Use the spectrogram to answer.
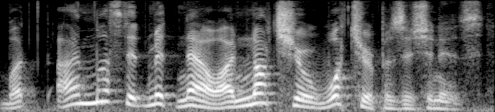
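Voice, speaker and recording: A skeptical noble with a husky, fairly high voice. He questions another lord's stance in a direct, doubtful way. His pitch moves in lively rises and falls. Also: moderate pace, heavily acted.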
